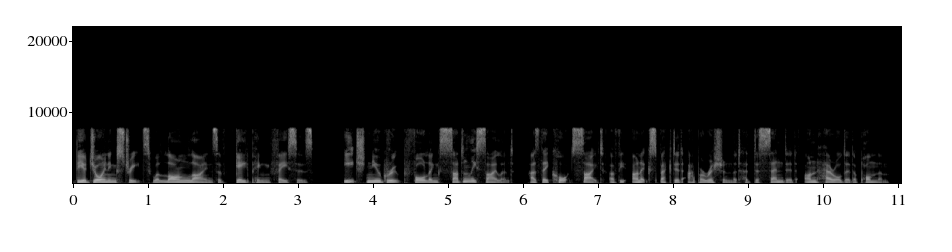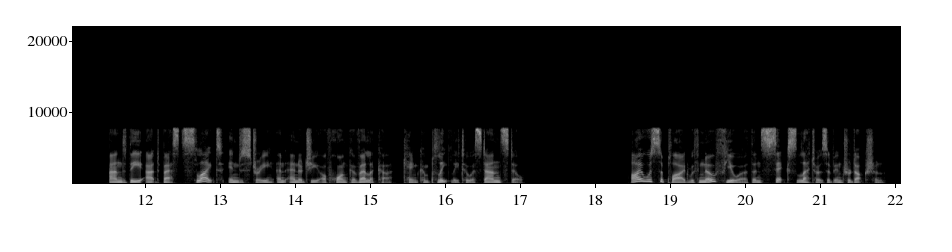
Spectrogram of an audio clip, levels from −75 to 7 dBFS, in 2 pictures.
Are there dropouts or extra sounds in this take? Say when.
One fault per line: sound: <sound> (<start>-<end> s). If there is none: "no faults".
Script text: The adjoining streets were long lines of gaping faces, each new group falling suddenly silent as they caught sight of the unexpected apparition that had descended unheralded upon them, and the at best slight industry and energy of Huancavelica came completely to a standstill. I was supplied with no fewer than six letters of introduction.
no faults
